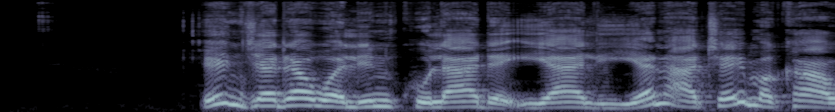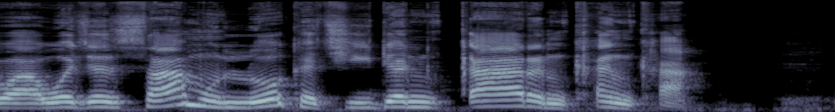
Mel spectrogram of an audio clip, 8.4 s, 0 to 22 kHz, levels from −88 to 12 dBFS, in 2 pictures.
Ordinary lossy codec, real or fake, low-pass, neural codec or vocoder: none; fake; none; vocoder, 48 kHz, 128 mel bands, Vocos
